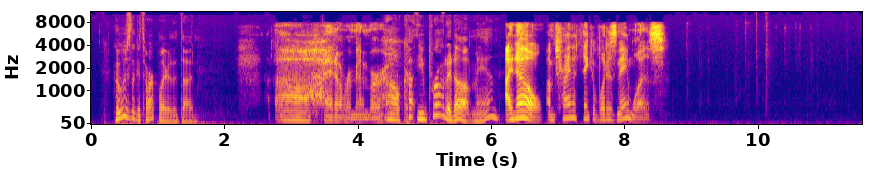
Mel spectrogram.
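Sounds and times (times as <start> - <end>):
speech: 0.4 - 1.7, 2.7 - 8.7
typing a search on a computer keyboard: 8.9 - 11.4.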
